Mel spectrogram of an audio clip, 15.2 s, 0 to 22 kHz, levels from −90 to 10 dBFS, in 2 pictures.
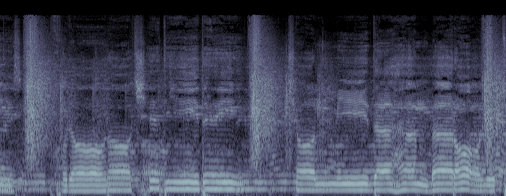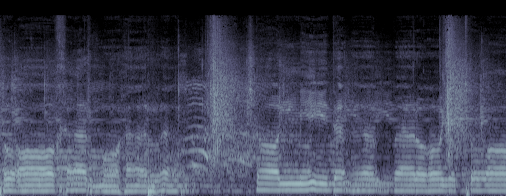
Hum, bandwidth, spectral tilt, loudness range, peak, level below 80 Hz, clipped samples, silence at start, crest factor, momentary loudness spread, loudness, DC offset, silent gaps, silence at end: none; 16 kHz; -4.5 dB/octave; 2 LU; -4 dBFS; -48 dBFS; under 0.1%; 0 s; 22 dB; 6 LU; -25 LUFS; under 0.1%; none; 0 s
